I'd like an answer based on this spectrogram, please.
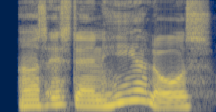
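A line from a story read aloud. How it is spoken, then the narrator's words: Aghast call. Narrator (German): ruft er entgeistert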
